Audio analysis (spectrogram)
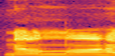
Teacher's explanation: نَرَى اللَّهَ، یہ یا نہیں پڑھی جائے گی، را کے اوپر جو ہے زبر ہے، تو یہ لام جو ہے کھڑی زبر والا، یہ موٹا ادا کیا جائے گا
